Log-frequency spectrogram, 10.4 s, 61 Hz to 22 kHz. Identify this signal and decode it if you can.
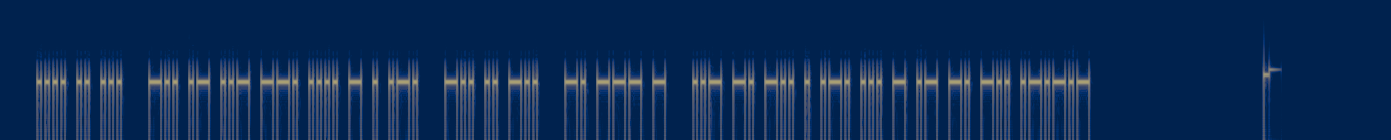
Morse code, heard as a keyed tone, about 40 wpm, 700 Hz. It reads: HIS DAUGHTER DID NOT UNDERSTAND.
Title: Sentences from Top 1500 Words 40wpm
